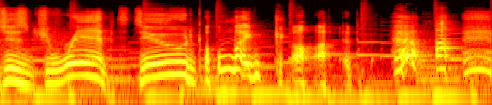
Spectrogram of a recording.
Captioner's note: giggling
